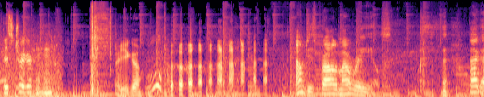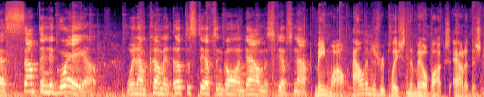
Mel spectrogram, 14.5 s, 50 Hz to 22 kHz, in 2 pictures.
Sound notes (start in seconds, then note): 2.3 laughing; 6.0 laughs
